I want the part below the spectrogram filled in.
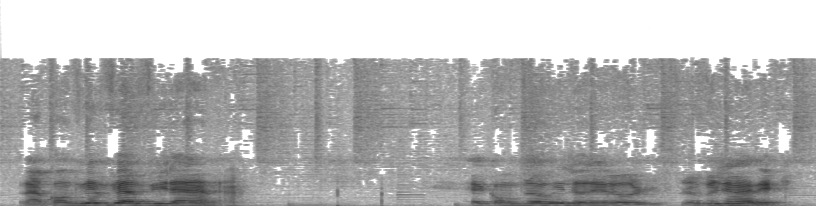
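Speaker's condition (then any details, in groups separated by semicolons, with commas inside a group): Cerebral palsy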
